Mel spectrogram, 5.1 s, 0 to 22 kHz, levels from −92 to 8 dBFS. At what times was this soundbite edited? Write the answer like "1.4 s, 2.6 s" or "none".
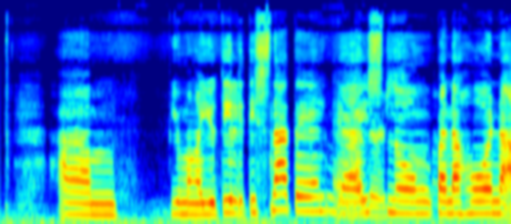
3.3 s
